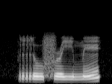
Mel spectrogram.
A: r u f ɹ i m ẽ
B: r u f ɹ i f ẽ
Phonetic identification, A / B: A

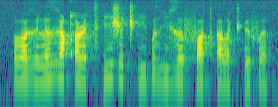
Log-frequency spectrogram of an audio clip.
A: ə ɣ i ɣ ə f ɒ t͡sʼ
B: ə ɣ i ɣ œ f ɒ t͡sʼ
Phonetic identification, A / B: A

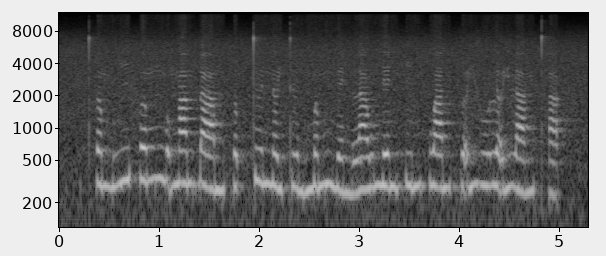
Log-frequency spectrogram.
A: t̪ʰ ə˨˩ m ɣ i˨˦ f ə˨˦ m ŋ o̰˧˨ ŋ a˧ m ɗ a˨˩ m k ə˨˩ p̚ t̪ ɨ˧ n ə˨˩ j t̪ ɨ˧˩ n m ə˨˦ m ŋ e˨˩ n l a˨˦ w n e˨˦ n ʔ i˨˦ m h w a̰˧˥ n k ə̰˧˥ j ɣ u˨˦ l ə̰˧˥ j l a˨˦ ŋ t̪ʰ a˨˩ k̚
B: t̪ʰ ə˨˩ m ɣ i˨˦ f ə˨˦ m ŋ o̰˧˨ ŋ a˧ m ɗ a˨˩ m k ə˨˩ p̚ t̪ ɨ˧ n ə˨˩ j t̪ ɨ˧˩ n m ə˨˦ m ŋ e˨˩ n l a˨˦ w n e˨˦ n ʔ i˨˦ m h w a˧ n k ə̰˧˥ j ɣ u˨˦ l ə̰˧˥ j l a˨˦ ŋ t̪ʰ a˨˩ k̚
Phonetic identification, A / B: B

